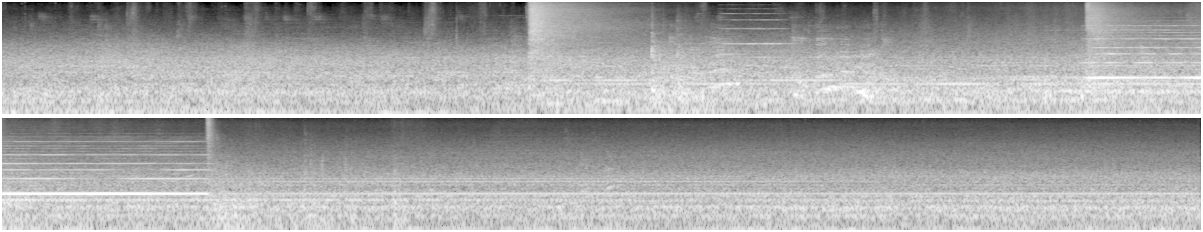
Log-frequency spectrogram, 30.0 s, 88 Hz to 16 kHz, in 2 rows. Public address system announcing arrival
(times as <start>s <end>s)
0.0s 18.1s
